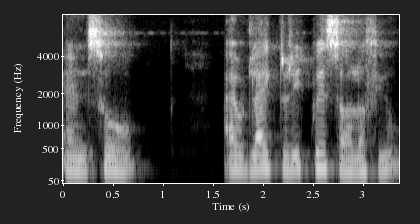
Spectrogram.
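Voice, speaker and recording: Somewhat breathy and dark, mellow in tone, a woman speaks at medium pitch with fairly even intonation. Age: 60s. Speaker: politician. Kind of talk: ceremonial speech. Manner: halting.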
